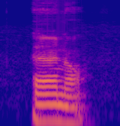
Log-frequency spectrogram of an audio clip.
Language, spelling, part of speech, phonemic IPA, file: Moroccan Arabic, آنا, pronoun, /ʔaː.na/, LL-Q56426 (ary)-آنا.wav
- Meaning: I (first person singular subject pronoun)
